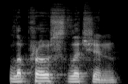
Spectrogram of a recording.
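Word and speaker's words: Leprose Lichen: And then Lepros Lichen, and yes, that's how it's pronounced.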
